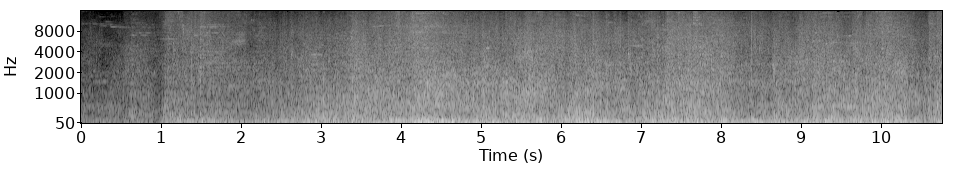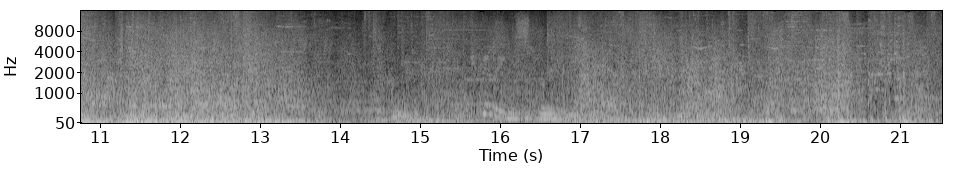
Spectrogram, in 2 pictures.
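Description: Game spells whoosh, crackle and boom in a busy fight.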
